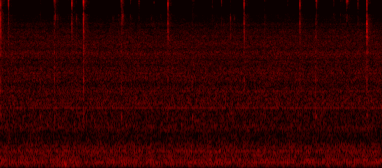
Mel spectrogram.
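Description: Faint, irregular small clicks of a micro:bit's push buttons being pressed, over a steady low hum.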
